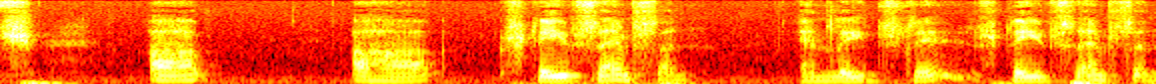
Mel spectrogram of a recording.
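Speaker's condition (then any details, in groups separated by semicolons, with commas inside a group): Parkinson's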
